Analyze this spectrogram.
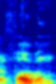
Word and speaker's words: Fulgham: Travis Fulgham? Yeah, Fulgham. Fulgham? That's how you say it?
